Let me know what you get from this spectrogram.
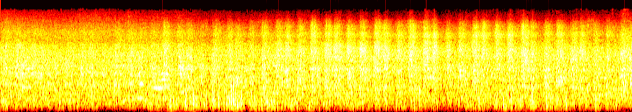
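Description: Steam train on the narrow-gauge Silverton line running along a canyon, heard from an open coach: a rushing noise with an even rhythmic clatter that sets in about three seconds in, at a few beats a second. The rushing of the fast river beside the track mixes in.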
